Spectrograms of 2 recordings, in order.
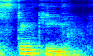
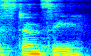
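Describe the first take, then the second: First: The middle consonant is a 'k' sound. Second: The middle consonant is an 's' sound. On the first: The speaker calls it right. "so stinky" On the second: The speaker calls it wrong. "You wouldn't say stincy"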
